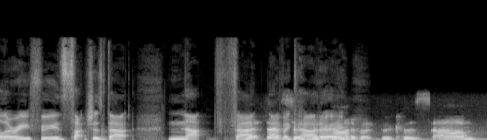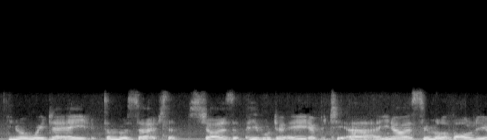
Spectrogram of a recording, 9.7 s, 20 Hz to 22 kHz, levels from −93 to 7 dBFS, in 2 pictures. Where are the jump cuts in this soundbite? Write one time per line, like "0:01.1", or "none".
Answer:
0:01.0
0:04.3
0:05.4
0:05.9
0:07.6

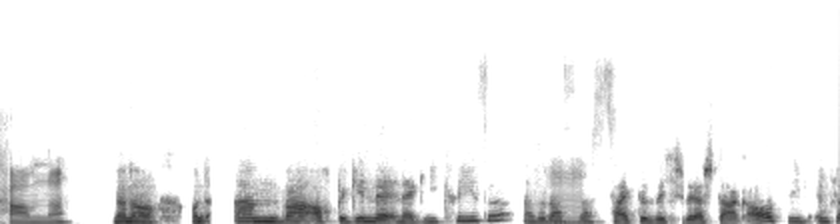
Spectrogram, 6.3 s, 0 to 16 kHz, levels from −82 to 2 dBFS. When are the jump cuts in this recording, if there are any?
0:01.6
0:03.9
0:05.1

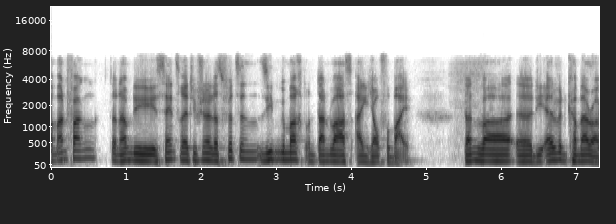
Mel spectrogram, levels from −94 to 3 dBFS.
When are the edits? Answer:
none

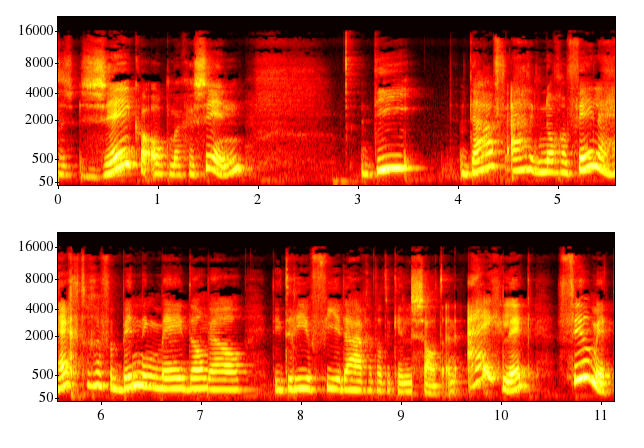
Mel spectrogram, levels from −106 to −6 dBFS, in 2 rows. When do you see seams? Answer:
0:04.5
0:07.1
0:09.1

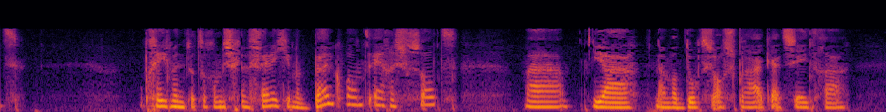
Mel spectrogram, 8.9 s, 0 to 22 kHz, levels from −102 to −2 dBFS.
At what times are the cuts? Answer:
0:01.9
0:02.4
0:04.1
0:05.7

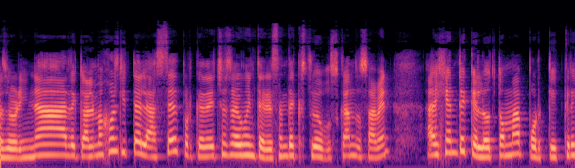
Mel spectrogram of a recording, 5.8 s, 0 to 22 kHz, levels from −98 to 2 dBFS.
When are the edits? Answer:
0:01.2

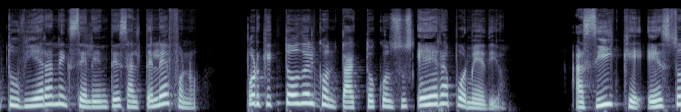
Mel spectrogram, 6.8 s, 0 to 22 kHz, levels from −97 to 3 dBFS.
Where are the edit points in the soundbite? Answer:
0:01.3
0:02.8
0:04.1
0:04.7

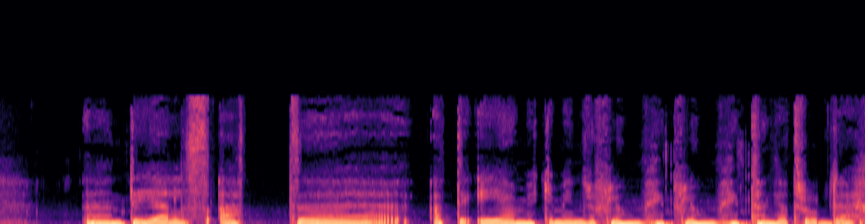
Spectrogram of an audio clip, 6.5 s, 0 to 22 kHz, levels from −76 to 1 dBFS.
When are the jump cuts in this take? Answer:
0:03.2
0:05.1

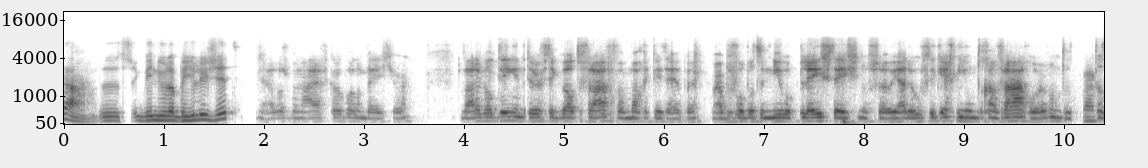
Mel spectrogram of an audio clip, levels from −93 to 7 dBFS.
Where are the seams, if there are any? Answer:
0:01.8
0:04.6
0:06.4

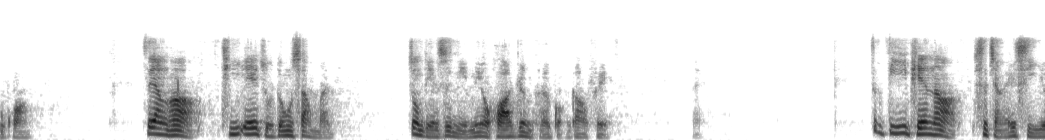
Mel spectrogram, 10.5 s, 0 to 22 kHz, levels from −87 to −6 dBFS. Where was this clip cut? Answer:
none

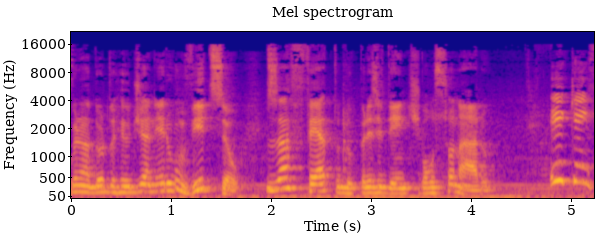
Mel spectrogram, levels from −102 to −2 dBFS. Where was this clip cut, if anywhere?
0:01.0
0:02.0
0:03.5

